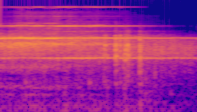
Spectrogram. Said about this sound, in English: Your phone should ring. Soon. Soon. There it is.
